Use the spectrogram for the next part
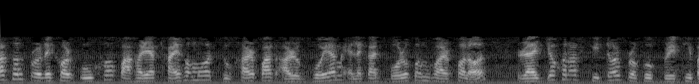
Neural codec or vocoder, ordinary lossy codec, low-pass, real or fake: none; Opus, 32 kbps; 3.6 kHz; real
